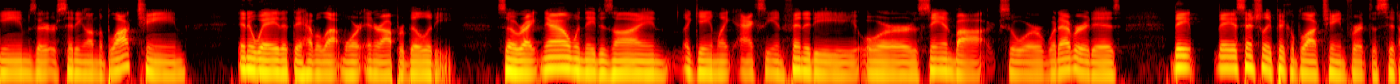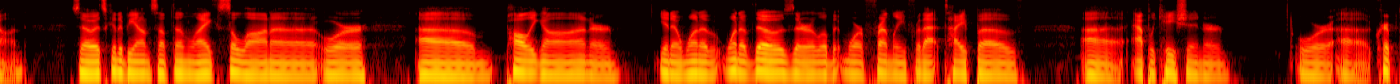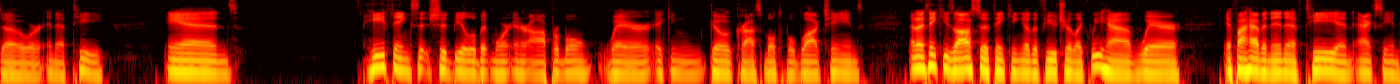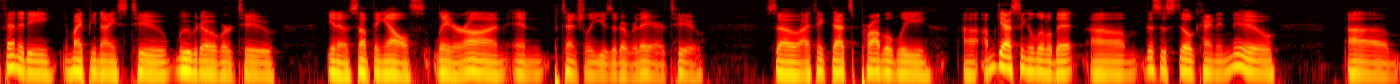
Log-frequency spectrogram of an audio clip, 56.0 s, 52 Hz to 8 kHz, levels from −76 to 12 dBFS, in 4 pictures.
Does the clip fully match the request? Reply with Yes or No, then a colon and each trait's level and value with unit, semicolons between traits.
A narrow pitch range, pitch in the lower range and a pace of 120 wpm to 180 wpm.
Yes: narrow, 2.2 semitones; low, 100 Hz; average, 175 wpm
